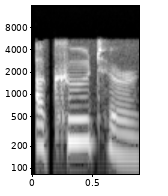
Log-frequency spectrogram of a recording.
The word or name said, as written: accouter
